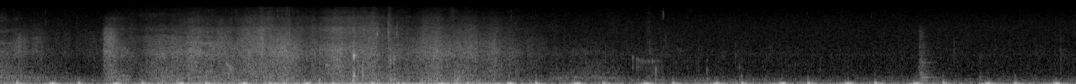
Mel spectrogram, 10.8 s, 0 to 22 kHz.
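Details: ASMR heartbeat recording: steady low thumping heartbeat at about 90 beats a minute, with a soft hum and rustling at the start.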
